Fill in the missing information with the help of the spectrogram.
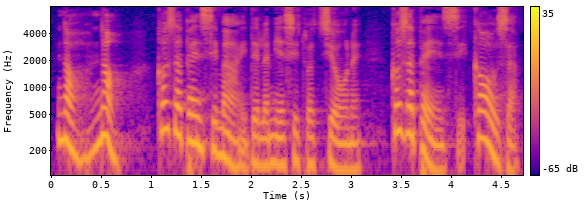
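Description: An eager, emotional young noblewoman, as read by a woman narrator, her voice lifting higher than the reader's own low tone. She talks urgently and warmly about her happiness, in a storybook reading. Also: sing-song, unhurried, heavily acted. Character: young noblewoman, anxious yet blissfully happy.

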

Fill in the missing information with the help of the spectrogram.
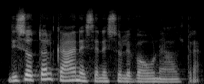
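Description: A female audiobook narrator with a lower voice reads a classic novel from a script, keeping the literary reading measured and steady.

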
